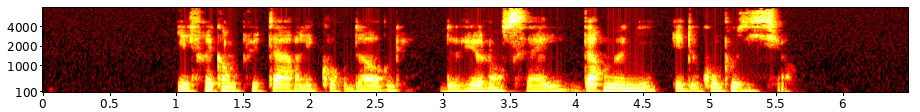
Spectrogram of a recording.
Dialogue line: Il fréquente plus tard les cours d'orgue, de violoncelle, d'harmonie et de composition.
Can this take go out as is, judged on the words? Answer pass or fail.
pass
